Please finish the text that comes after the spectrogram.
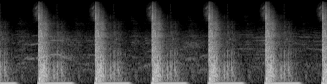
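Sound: gunshot sound effect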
